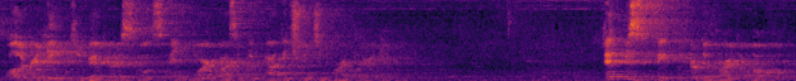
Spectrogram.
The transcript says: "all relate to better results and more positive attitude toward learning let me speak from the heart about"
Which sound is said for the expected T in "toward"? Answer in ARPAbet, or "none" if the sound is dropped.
S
